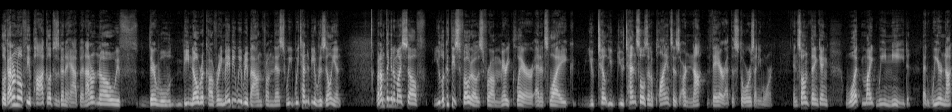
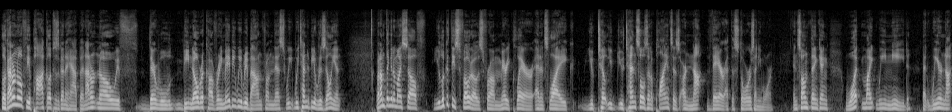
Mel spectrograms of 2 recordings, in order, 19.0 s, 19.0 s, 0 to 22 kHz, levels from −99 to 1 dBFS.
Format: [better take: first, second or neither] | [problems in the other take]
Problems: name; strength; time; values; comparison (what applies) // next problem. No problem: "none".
second | thin; somewhat; fading below 300 Hz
